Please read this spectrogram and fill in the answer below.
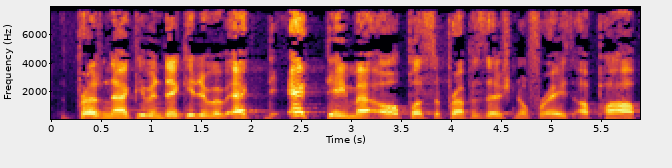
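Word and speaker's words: Ekdemeo (ἐκδημέω): E-K-D long E-M-E long O. Ekdemeo.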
